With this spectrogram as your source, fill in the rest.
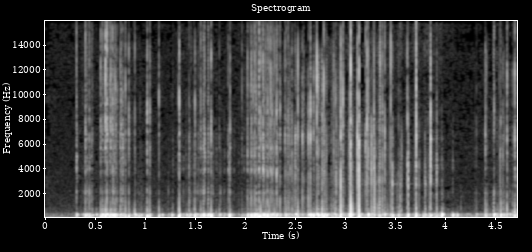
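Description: Long acrylic nails scratch and tap across the bare perforated metal mesh grille over the hollow head of a large studio USB microphone, picked up directly at high gain. The result is a dense, continuous run of scratchy, crackling contact with rapid taps and a strong low, boomy handling rumble underneath.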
